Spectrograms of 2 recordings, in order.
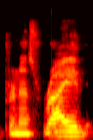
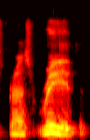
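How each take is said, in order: First: "ride" with a long eye vowel; ride pronounced with long I. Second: "rid" with a short ih vowel; rid pronounced with short I. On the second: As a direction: say "rid" with the I as in "hid". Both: Shown as a demonstration. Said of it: "that's confusing to me".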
